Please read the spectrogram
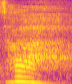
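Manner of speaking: long open-mouthed sigh; audible exhale. Shown as a demonstration. Teacher on the last shared breath, long audible exhale. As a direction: let all the air go in a long sigh. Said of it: "audible exhales together".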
